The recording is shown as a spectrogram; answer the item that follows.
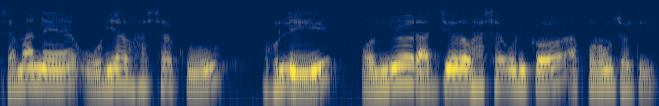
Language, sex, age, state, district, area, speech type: Odia, male, 18-30, Odisha, Balasore, rural, spontaneous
